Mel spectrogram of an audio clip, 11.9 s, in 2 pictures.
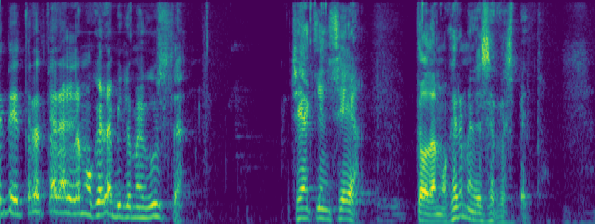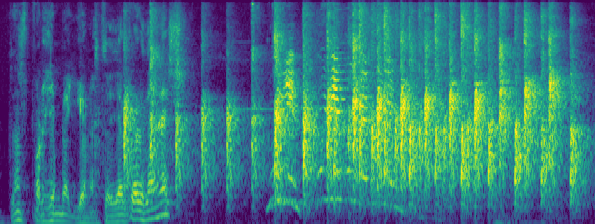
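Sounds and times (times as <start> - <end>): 
speech: 0.0 - 2.1, 2.9 - 8.0
audience applause: 7.1 - 11.8.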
